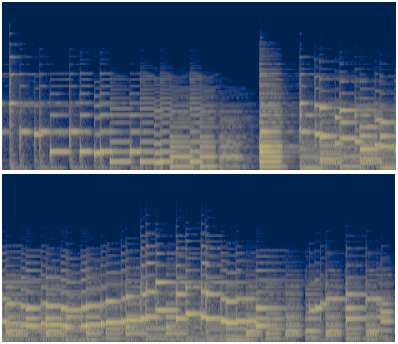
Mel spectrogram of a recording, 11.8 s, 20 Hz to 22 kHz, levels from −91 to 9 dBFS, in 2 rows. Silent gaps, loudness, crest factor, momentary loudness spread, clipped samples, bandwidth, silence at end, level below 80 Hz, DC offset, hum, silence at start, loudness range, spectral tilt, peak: none; -22 LUFS; 20 dB; 7 LU; under 0.1%; 8.4 kHz; 0 s; -48 dBFS; under 0.1%; none; 0 s; 4 LU; -7.5 dB/octave; -2 dBFS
